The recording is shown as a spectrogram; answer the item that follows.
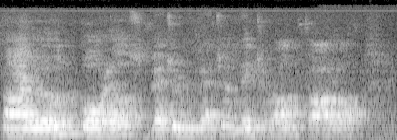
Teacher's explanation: Liaison is joining up where there has traditionally always been an R at the end of the word spelled ending in the letter R or ending in the spelling RE. We regularly keep that R, which we threw away in other situations 2.5 centuries ago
